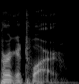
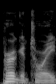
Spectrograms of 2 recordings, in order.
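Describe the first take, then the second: First: The name is said with a French pronunciation. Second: The name is said with an English pronunciation. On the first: This is how the early trappers said it. "the early French trappers would have pronounced it Purgatoire" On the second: This is how local people say it today. "the locals pronounce it Purgatory today"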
